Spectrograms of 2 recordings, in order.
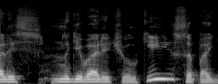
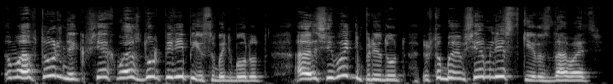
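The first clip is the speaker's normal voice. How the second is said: high, sour, fretful wife voice; high complaining wife; sour merchant's wife; 13 semitones higher, 5 dB louder than usual. A narrator's reading. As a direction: whine it like a sour housewife. Mother voiced.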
